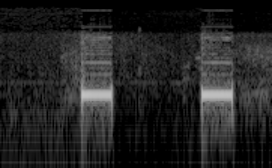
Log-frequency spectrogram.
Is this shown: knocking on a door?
no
